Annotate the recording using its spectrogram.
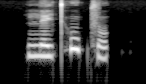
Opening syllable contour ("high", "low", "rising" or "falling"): low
